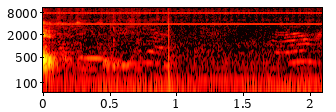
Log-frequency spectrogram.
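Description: A cat meowing: the end of a loud meow at the very start, then a fainter mew about half a second in.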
